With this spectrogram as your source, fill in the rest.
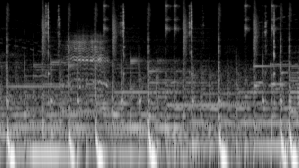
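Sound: sheep bleating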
